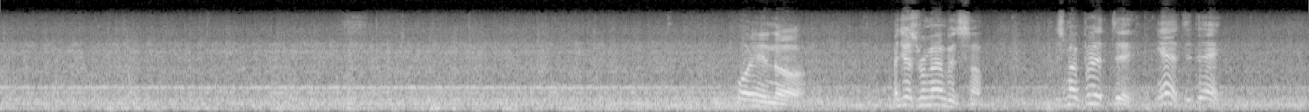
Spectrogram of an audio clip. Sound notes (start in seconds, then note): none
